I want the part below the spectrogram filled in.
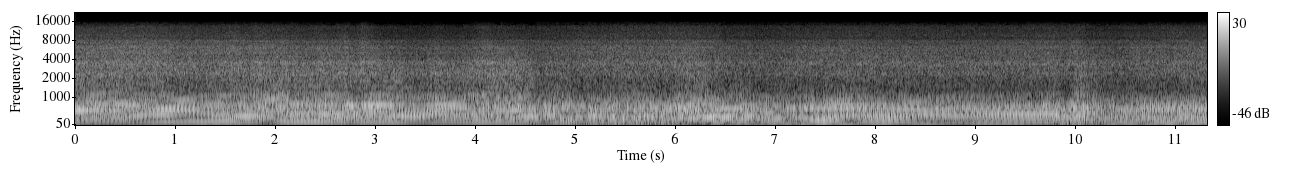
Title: BMW E30 Turbo misfire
